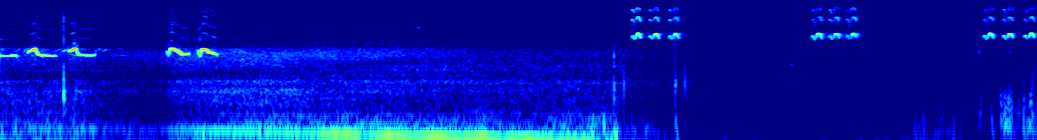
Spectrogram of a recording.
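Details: Northern Mockingbird singing in a pine tree at Econ River Wilderness Area, Oviedo, Florida: bright whistled upslurs in quick pairs over two seconds, over a low rumble, then quiet with faint high chips.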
